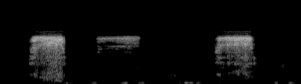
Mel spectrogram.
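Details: Owl at night, 2:05 AM on April 27, recorded at a nest as a gopher is delivered: two long, harsh, hissing screeches with a shorter, thinner rasp between them, spaced about a second apart, with faint low knocks.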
